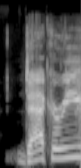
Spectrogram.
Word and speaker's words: daiquiri: Daiquiri is a family of... – Die economy. – Yeah. – It is originally in... it's from Cuba, where the drink originated. It's daiquiri would be the original pronunciation.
